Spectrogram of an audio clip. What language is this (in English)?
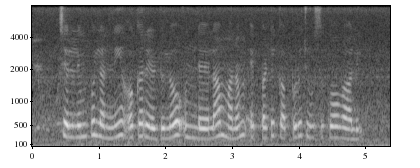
Telugu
